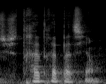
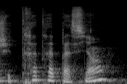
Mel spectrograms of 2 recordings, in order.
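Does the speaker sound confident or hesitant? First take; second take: confident; hesitant. First: It is said in a plain, confident, sincere way. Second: It is said hesitantly, as if holding something back. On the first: The claim is genuinely true. "ça va être vrai" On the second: A reservation or limit is about to follow. "là on sent le mais qui arrive"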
